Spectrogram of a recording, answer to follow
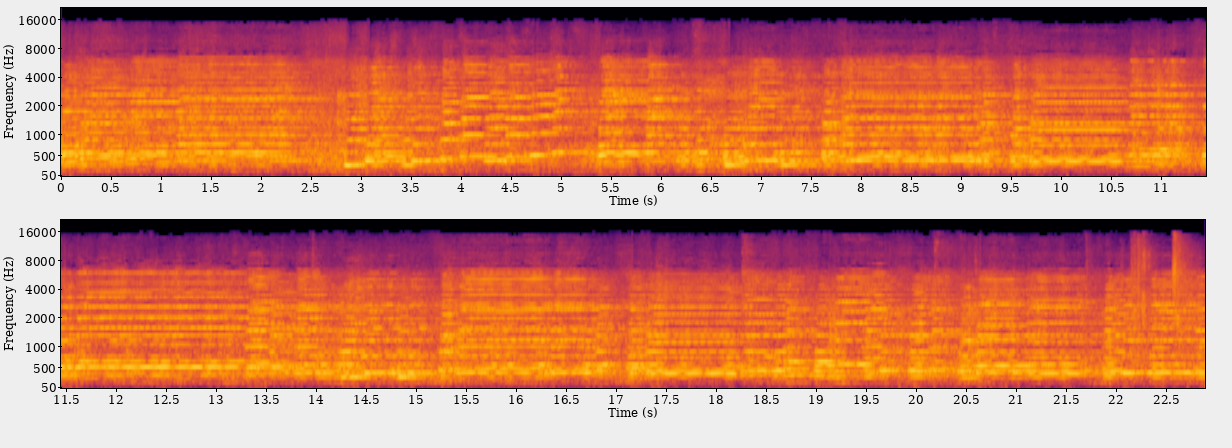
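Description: Traditional folk dance music led by an accordion, a steady continuous melody.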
